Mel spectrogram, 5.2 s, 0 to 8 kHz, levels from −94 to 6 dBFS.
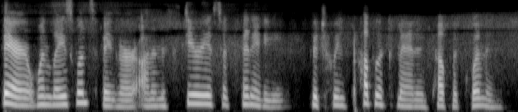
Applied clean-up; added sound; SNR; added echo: neural mask model Resemble Enhance denoiser.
